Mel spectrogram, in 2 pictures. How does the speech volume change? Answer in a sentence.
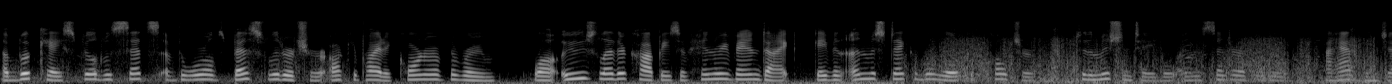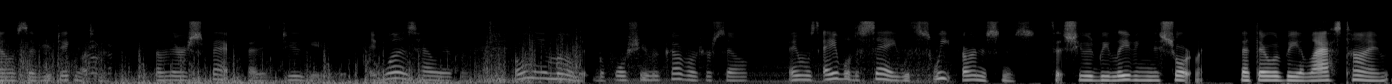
The volume of the speech goes down, then up.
